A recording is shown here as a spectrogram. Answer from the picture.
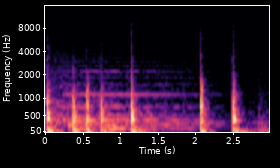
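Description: A wolf knocks on the wooden door of the goats' house: a quick run of four resonant raps, a pause, then one more and two heavier, spaced knocks, with no talking.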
